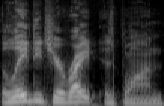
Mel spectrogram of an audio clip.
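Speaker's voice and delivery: plain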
